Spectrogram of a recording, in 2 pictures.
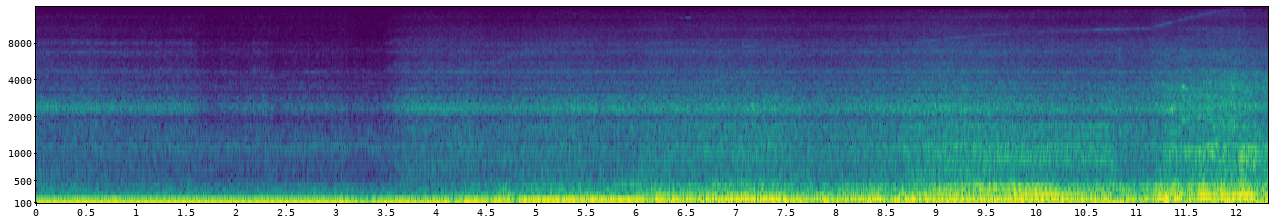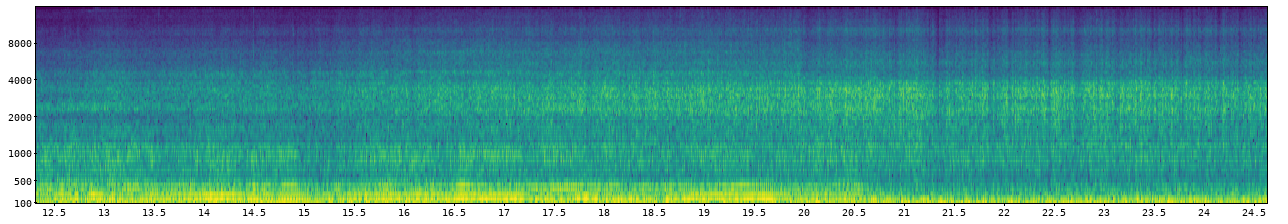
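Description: Ford Power Stroke V8 turbo-diesel pickup engine running loudly at the drag-strip start line, its note building about four seconds in. About eleven seconds in it launches, its pitch climbing and stepping down several times through the gears while wind rush rises with speed. Near the end the engine note drops away into wind and road noise as the truck coasts.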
